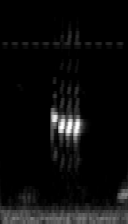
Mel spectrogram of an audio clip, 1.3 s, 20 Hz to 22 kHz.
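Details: [5, 'Sooty-headed bulbul used as a lure to get other bulbuls singing: four quick, evenly spaced chirps in a tight burst, then a soft low tone, over light background rumble.']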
